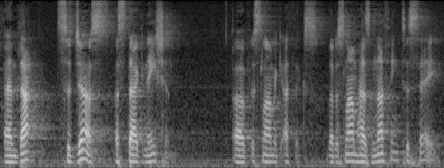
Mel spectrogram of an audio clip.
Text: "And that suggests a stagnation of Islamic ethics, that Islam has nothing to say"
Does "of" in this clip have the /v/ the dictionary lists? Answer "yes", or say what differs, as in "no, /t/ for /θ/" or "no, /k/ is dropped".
yes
